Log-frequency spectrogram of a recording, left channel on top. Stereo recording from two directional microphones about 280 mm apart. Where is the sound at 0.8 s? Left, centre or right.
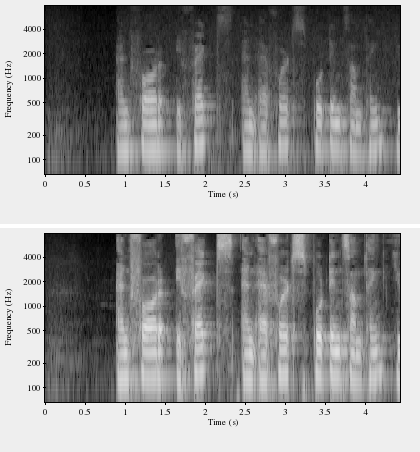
Centre.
